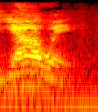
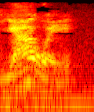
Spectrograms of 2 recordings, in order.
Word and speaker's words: Yahweh: And so, the actual pronunciation of the sacred name, some people believe, actually, is really not known at all. And that we say it's Yahweh, Y-A-H-W-E-H. But that's putting vowels in there, which the ancient Hebrews didn't have.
